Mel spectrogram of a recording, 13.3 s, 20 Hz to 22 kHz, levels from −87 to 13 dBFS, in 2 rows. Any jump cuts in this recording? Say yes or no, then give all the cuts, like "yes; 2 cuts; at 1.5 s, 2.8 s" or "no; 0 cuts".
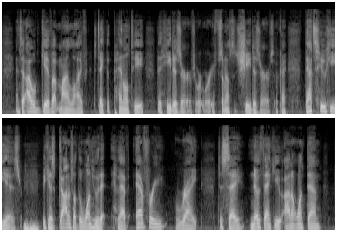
yes; 1 cut; at 7.0 s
